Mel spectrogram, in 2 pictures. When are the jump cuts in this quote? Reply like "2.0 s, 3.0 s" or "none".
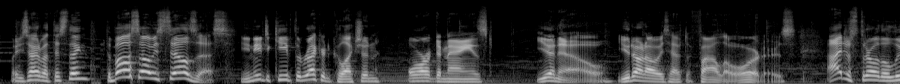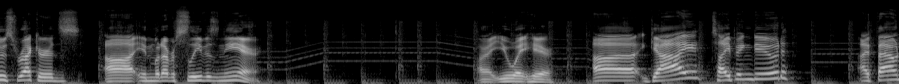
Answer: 1.0 s

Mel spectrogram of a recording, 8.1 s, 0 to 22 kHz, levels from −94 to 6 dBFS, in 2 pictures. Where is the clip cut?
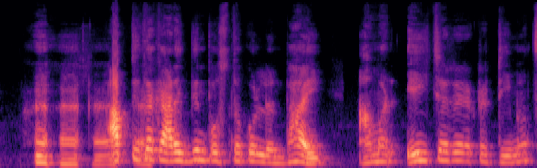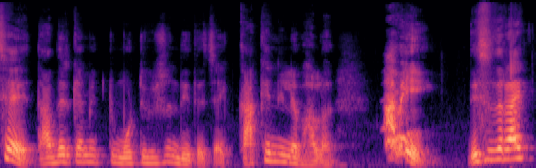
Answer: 2.6 s, 5.8 s

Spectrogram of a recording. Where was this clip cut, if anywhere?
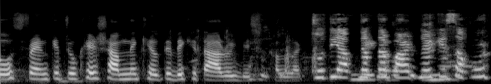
3.0 s

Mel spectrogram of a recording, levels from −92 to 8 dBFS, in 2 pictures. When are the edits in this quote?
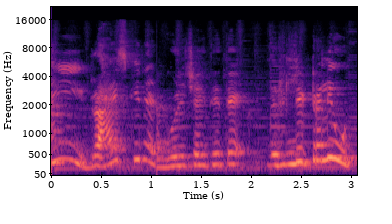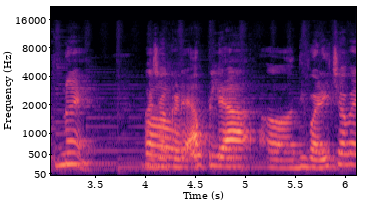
1.1 s

